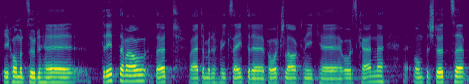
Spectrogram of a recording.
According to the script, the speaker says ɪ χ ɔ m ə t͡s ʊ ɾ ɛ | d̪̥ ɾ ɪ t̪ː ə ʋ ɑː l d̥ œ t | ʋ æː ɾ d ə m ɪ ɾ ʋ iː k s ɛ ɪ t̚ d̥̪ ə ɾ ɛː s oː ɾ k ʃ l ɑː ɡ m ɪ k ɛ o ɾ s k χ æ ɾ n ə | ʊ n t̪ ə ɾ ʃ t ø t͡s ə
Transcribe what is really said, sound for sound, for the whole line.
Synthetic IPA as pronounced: ɪ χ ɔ m ə t͡s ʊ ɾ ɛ | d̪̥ ɾ ɪ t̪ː ə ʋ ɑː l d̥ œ t | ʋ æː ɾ d ə m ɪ ɾ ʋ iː k s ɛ ɪ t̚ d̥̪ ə ɾ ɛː f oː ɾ k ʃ l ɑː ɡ n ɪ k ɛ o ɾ s k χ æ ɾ n ə | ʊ n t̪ ə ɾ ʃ t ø t͡s ə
